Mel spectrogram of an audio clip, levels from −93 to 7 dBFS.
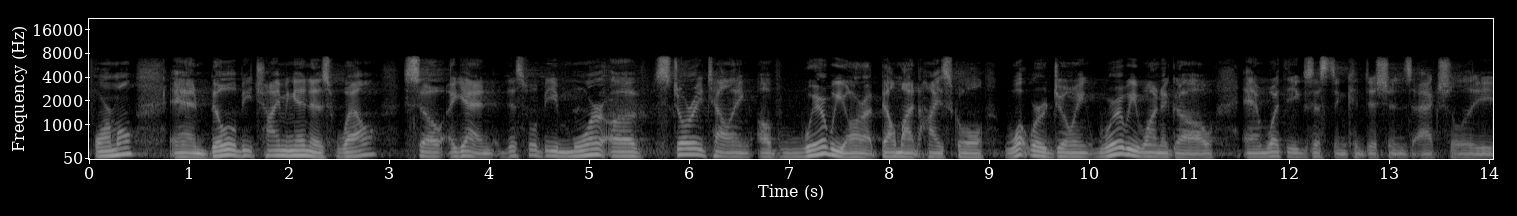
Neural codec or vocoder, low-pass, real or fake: none; 7.2 kHz; real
